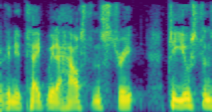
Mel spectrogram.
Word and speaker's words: Houston: Let's go to Houston, Texas. Some call it Houston, but it's Houston. It's still called Houston, even though in New York they call it Houston Street.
